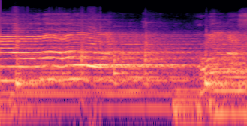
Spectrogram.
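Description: A song: a voice holds long, wavering notes over instrumental accompaniment.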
